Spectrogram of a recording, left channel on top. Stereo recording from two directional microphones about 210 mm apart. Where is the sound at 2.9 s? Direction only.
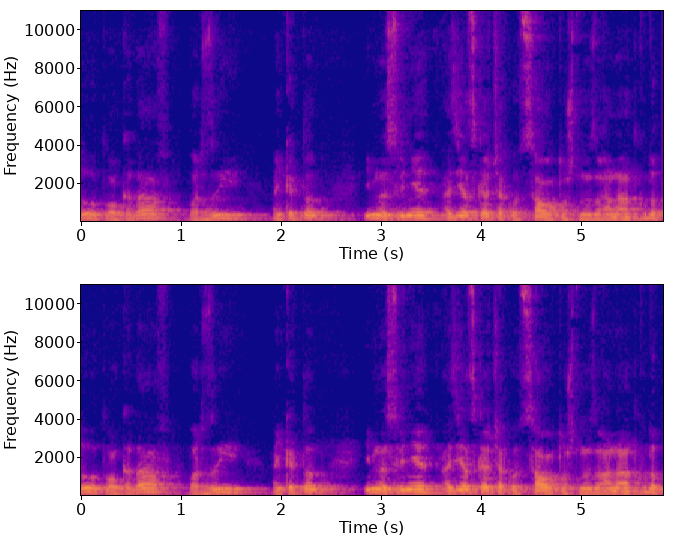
Centre (ahead or behind).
